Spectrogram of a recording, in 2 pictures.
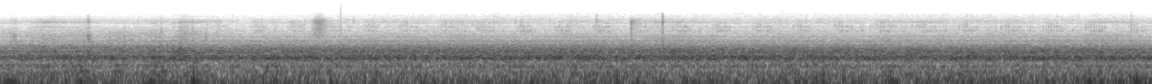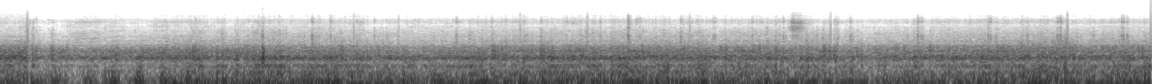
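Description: Steady riding noise from a moving bicycle: tyres rumbling on a paved trail, with wind buffeting the handlebar-mounted camera's microphone. About twelve seconds in the bike rolls onto a bridge deck, and after a short dip the low rumble grows louder.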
